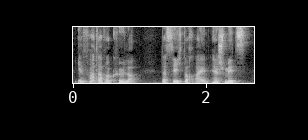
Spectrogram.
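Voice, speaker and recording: A fretful middle-aged housewife, put on by a man reading a stage play aloud, pleads in a high, flustered voice. Her lines swing up and down with a lively, eager pitch. Her talk is loud and anxious, as if she cannot stop apologizing. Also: normal speed.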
